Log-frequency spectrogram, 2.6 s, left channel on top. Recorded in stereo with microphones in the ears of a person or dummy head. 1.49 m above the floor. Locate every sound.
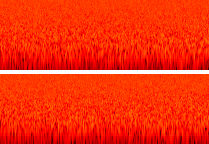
Only background noise.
